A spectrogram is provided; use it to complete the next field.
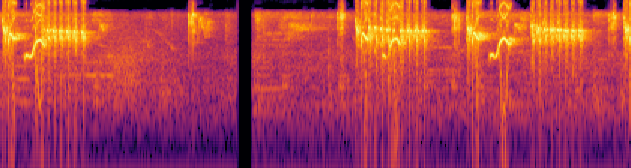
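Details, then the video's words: Bar-winged prinia singing for caged-bird training: loud high buzzy trills and rising whistled notes in bursts, with a brief silent break near the middle before the phrases resume. "Suara Burung Prenjak"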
